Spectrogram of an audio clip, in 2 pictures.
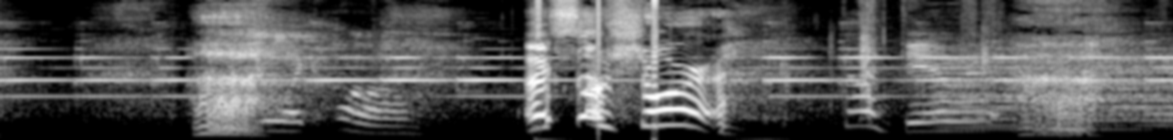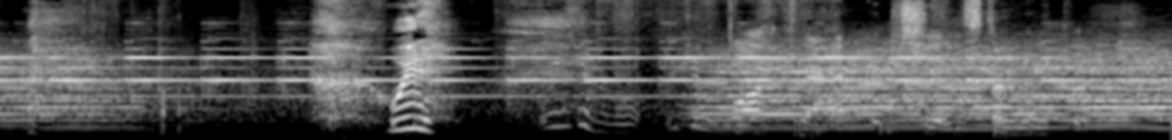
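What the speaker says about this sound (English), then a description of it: "Oh, there's a train right" A train passing near a park, its rumble and horn-like tones sounding under excited talking and exclamations from people nearby.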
